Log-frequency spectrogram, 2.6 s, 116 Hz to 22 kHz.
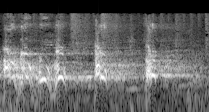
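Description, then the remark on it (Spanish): Mili, a small female dog nicknamed 'la españolita', who traveled 22 days inside a shipping container from Spain to Panama, barks three times in quick, evenly spaced high-pitched yaps, clear, with a steady low background hum and no one talking. “Así de feliz encontramos a Mili la españolita como cariñosamente le pusieron a esta perrita, Milly viajó por 22 días dentro del contenedor y el resto quedó varada en el puerto panameño.”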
